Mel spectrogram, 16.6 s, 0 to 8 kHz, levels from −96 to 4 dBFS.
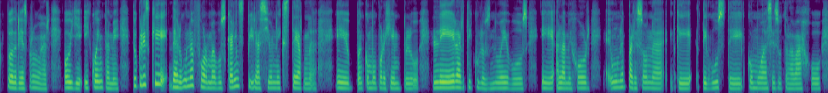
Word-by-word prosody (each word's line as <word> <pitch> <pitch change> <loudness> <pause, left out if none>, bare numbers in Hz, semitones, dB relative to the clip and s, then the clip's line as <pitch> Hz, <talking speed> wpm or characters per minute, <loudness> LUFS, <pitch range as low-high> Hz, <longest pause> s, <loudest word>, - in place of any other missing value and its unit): Podrías 175 -3 +2
probar. 170 -5 -6 0.3
Oye, 180 -3 +1
y 180 - -1
cuéntame. 175 -5 -1 0.3
Tú 245 - -2
crees 280 +1 +4
que 325 +9 +4
de 210 - +3
alguna 220 +7 +1
forma 180 -6 0
buscar 180 +3 +3
inspiración 180 -6 +1
externa, 170 -2 0 0.4
eh, 175 -2 +1
po 165 - -1
como 175 -1 -4
por 175 0 -4
ejemplo 165 - -4 0.3
leer 185 +1 +6
artículos 185 -4 -3
nuevos, 165 -2 0 0.3
eh, 170 0 -1
a - - 0
la 170 -1 +2
mejor 175 +1 -3 0.4
una 195 +3 -2
persona 175 -3 +1 0.3
que 160 -1 -2 0.2
te 170 - -1
guste 165 -2 +3
cómo 175 -1 -4
hace 170 +1 +3
su 170 -1 0
trabajo, 160 0 -5
175 Hz, 125 wpm, -22 LUFS, 165-185 Hz, 0.4 s, leer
